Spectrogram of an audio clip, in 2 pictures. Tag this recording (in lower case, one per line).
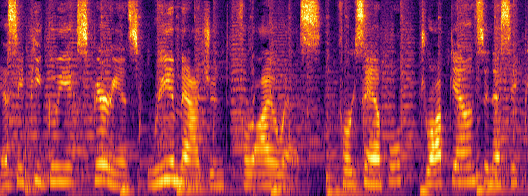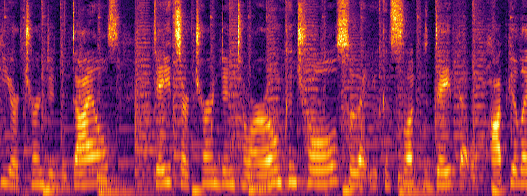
music
speech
